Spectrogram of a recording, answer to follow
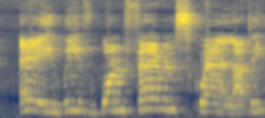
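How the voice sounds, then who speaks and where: A woman in a put-on character voice, high-pitched and fairly slow. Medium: read story. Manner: hearty, loud.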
